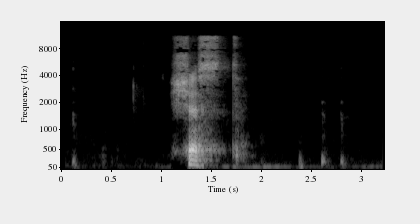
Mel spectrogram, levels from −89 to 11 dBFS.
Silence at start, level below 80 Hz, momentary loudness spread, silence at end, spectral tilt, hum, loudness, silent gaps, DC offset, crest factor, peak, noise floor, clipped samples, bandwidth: 1.1 s; -58 dBFS; 25 LU; 1.45 s; -3 dB/octave; none; -21 LUFS; none; under 0.1%; 26 dB; -2 dBFS; -74 dBFS; under 0.1%; 11.5 kHz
